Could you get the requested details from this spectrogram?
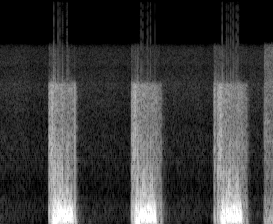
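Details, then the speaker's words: Blood pressure measurement, phase II Korotkoff sounds: regular soft whooshing pulse sounds under the cuff, where the sound loses intensity and becomes a murmur-like swish. "El segundo ruido pierde intensidad y suena como un murmullo o soplo muy identificable."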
